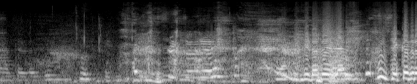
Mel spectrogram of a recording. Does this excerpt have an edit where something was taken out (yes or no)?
no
